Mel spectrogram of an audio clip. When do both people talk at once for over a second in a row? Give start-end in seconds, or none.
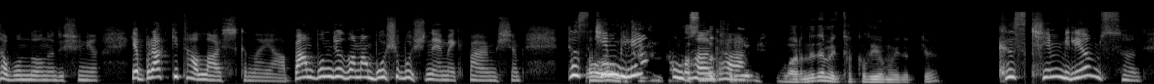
5.8-7.5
